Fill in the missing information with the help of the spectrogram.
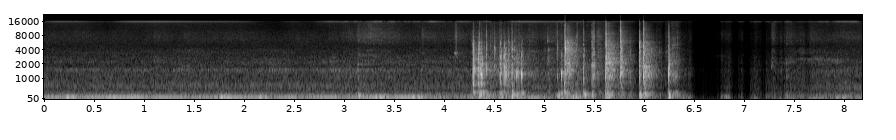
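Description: Clear plastic cover of a fused battery bus bar handled and fitted back into place: a quick run of plastic clicks and rattles about four seconds in, lasting about two seconds, over a steady low hum.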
